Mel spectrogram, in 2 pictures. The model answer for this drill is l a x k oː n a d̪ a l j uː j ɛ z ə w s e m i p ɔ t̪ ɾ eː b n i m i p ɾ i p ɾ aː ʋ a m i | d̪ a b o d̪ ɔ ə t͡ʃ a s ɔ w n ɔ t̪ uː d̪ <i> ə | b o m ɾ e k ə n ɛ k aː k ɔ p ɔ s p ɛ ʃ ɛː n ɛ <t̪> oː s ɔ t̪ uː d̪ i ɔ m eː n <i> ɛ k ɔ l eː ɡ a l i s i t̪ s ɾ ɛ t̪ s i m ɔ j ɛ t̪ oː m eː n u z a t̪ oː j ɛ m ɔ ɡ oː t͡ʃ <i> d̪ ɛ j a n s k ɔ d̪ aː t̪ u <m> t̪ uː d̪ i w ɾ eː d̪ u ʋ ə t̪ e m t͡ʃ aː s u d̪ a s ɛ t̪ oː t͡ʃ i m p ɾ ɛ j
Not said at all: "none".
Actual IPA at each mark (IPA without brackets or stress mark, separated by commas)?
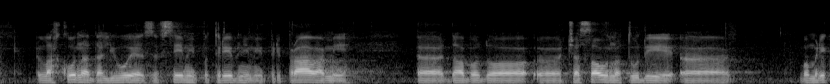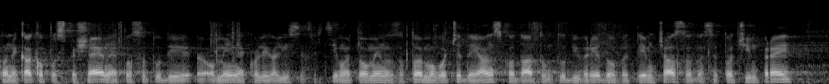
i, t̪, j, ɛ, m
